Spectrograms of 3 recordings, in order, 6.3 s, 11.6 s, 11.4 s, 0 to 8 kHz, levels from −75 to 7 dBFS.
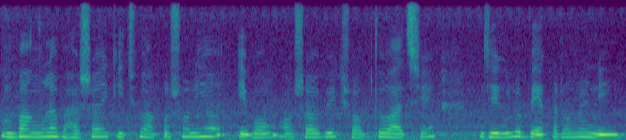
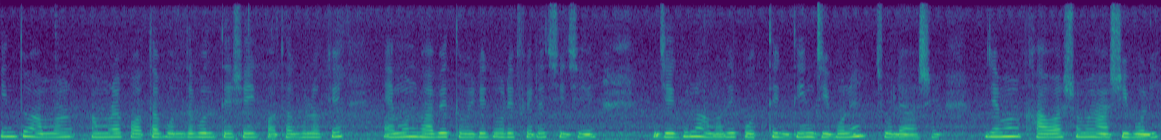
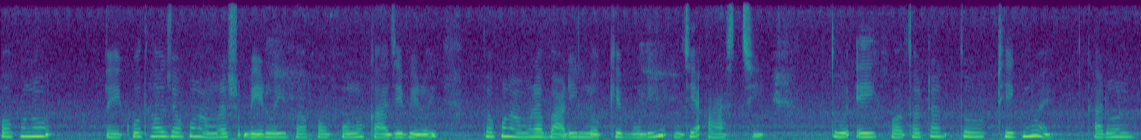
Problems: constant background noise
